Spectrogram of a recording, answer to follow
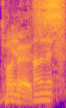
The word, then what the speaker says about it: tonnes: You want to say tons, but no, there's an extra N. Tonnes. Tonnes.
